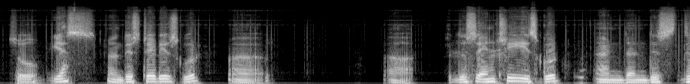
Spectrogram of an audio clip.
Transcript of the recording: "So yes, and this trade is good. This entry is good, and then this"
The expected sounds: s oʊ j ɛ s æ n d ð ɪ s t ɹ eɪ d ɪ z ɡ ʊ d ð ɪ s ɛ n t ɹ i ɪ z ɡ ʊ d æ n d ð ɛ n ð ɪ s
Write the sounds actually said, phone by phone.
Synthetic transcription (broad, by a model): s oʊ j ɛ s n d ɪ s t eɪ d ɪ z ɡ ʊ d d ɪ s ɛ n t ɹ i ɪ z ɡ ʊ d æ n d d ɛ n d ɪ s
